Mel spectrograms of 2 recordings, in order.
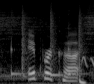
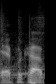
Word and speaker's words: apricot: Apricot caramel. Yeah, apricot versus apricot.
